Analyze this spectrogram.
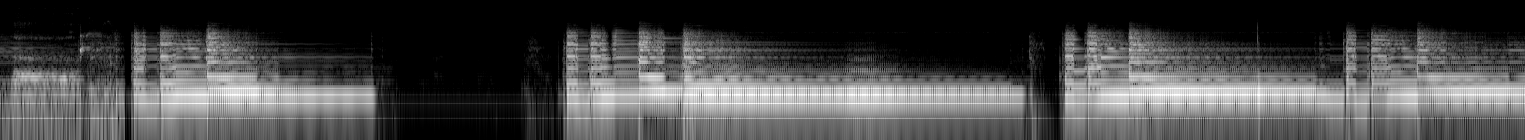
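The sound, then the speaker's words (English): An electric guitar played through overdrive pedals and a compressor rings out distorted strummed chords in three phrases, each held and evenly sustained, separated by short silences. “It's an automatic volume shift, so it's going to continuously squish those volume levels, make everything sound a little bit tighter and more consistent.”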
